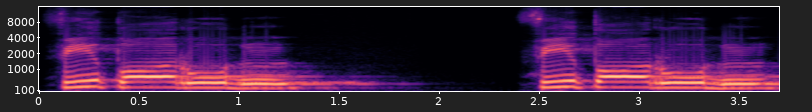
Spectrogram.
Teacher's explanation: এই ত হরফটি উপরের দিকে ধাবিত করে কলকলা করে উচ্চারণ করতে হবে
